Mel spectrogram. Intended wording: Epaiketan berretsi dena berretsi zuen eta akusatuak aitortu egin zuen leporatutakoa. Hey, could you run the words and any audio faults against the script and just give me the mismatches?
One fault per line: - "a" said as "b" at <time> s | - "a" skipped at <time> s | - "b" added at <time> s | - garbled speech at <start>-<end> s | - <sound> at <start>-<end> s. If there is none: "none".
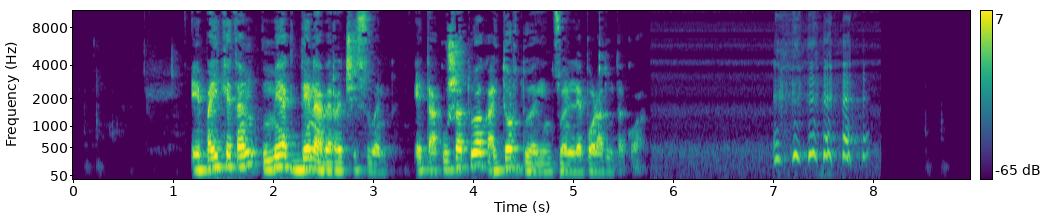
- "berretsi" said as "umeak" at 2.0 s
- laugh at 7.0-8.0 s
